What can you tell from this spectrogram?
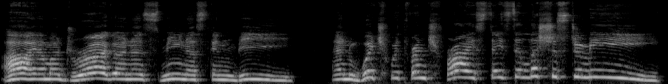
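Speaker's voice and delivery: gloating monster voice; menacing dragon. Acted. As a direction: threaten your dinner with relish. Dragon threatens the witch.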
